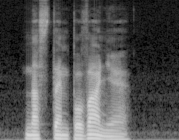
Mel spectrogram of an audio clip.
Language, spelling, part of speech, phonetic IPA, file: Polish, następowanie, noun, [ˌnastɛ̃mpɔˈvãɲɛ], Pl-następowanie.ogg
